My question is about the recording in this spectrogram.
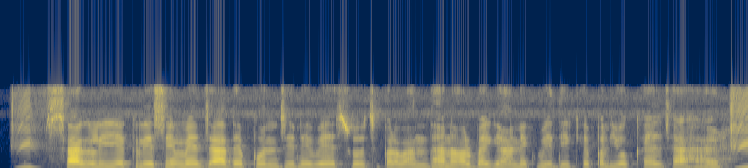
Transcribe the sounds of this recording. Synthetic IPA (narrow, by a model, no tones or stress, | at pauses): saɡlijeklisimẽd͡ʒjaːd̪epʊnd͡ʒinɪbeːsut͡ʃpɾəbə̃nd̪ʱənɔːɾbəɪɡjaːnɪkbid̪ʱikepəɾjoːɡ̚kəld͡ʒaɦɛ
